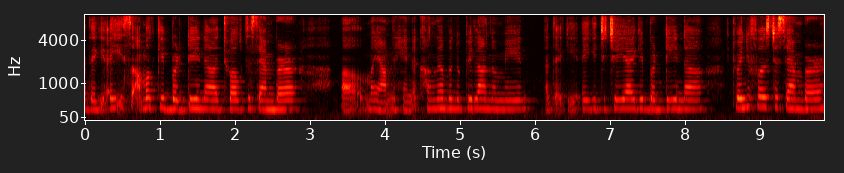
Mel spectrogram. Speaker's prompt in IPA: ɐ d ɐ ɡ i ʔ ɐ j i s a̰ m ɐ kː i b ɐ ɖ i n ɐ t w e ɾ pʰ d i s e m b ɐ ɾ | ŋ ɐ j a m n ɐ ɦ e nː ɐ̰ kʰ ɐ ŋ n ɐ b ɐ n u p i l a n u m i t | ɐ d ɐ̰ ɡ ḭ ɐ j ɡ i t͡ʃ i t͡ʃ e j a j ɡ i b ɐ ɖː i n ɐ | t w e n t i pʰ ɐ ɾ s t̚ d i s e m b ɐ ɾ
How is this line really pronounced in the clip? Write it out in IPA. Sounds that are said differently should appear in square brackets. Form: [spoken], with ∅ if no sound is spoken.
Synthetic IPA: ɐ d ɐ ɡ i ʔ ɐ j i s a̰ m ɐ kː i b ɐ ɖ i n ɐ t w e [l] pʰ d i s e m b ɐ ɾ | [m] ɐ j a m n ɐ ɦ e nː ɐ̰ kʰ ɐ ŋ n ɐ b ɐ n u p i l a n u m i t | ɐ d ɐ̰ ɡ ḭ ɐ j ɡ i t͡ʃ i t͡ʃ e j a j ɡ i b ɐ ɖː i n ɐ | t w e n t i pʰ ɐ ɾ s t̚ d i s e m b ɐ ɾ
